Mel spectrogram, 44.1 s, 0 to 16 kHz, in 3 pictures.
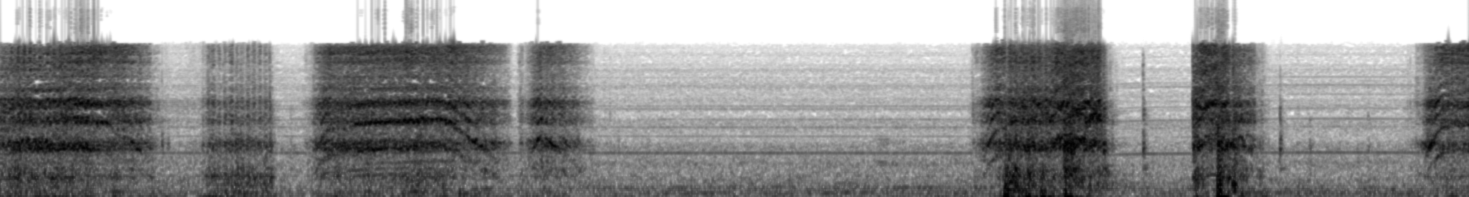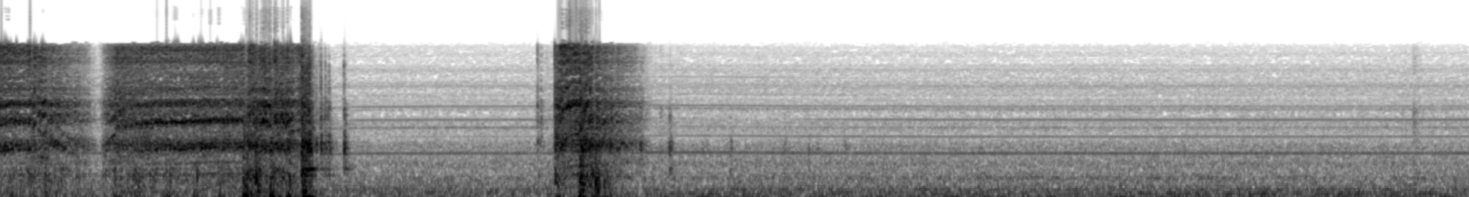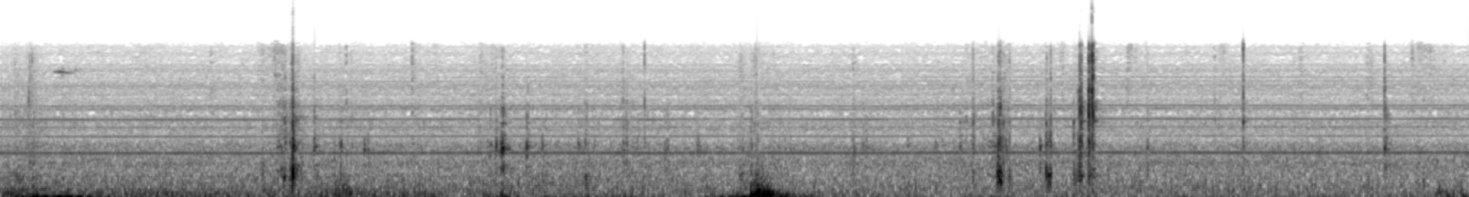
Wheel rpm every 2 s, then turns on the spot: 130, 80, 100, 0, 10, 130, 50, 90, 200, 10, 50, 0, 0, 0, 0, 0, 0, 0, 0, 0, 0, 0.
none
